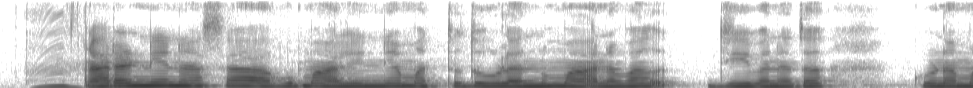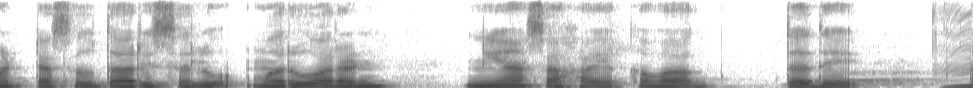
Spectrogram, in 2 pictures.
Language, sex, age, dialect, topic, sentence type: Kannada, female, 18-24, Mysore Kannada, agriculture, statement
